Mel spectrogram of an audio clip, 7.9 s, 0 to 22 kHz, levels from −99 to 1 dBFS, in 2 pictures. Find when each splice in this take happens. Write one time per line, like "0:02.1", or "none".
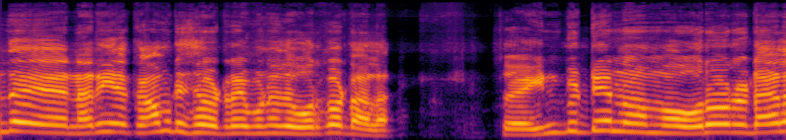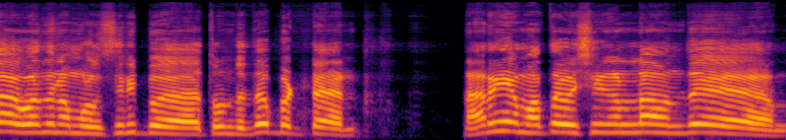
none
